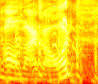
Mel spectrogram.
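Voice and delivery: put-on very loud, sulky, childish huff. Retelling storming off like a little child: imitating a childish huff. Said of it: "I stormed off like a little child going".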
